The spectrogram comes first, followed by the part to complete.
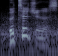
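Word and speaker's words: vertiginous: Cutigenous extremely high or steep. And I am pronouncing it correctly. is with the soft G.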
